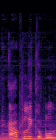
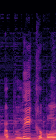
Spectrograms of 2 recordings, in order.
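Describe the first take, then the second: First: The stress is on the first syllable. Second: The stress is on the second syllable. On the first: "na nasa unahan ang stress" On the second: "na nasa second syllable or nasa li ang stress"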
